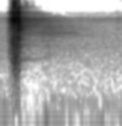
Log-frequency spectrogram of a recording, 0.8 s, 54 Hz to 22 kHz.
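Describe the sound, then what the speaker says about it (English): A single sharp .338 Lapua rifle test shot fired outdoors at a bowling ball target, loud and close, with a short tail fading after the crack. "So I'm gonna do one test shot away from my face."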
